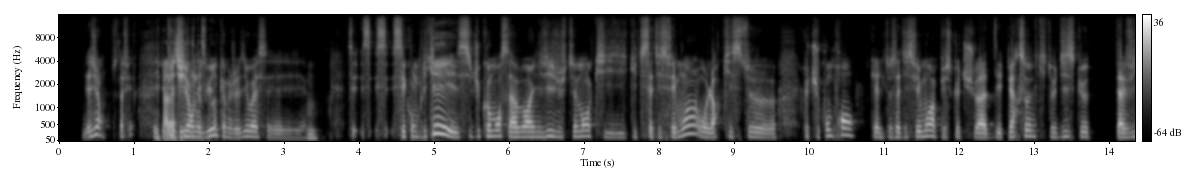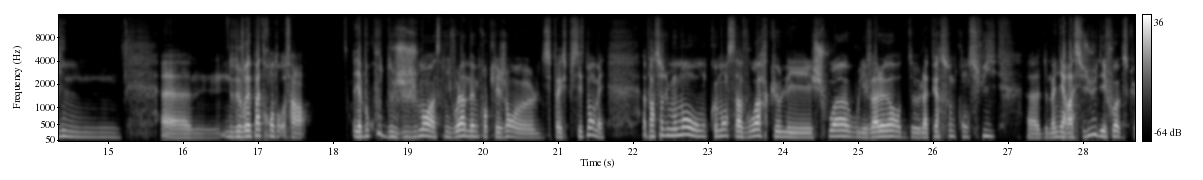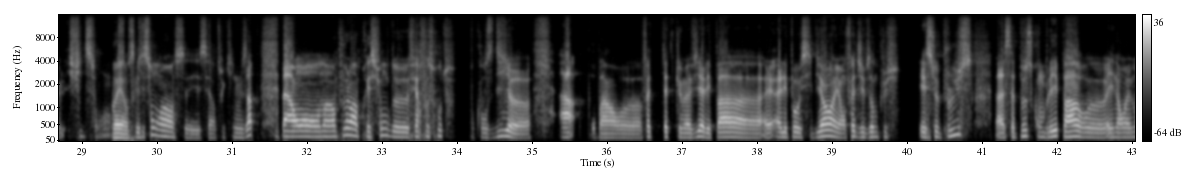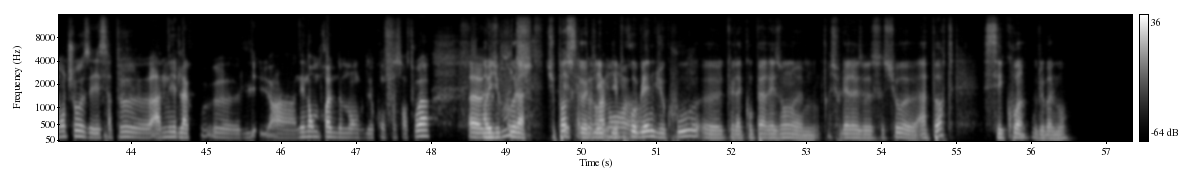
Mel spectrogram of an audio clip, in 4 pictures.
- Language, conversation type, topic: French, podcast, Comment fais-tu pour éviter de te comparer aux autres sur les réseaux sociaux ?
- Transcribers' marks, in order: other background noise; tapping; drawn out: "n"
